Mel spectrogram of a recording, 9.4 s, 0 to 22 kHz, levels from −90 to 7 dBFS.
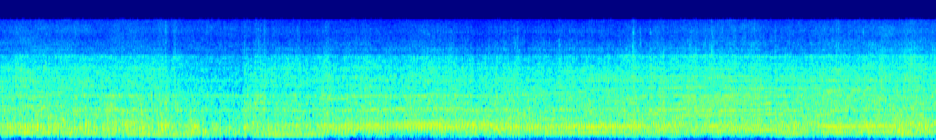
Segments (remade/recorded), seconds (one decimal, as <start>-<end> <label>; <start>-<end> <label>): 0.0-2.1 remade; 2.1-3.3 recorded; 3.3-4.3 remade; 4.3-8.7 recorded; 8.7-9.4 remade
